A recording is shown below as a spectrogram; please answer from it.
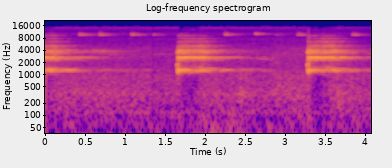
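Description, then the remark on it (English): A three-wattled bellbird's call: fainter ringing notes, then two loud, abrupt, metallic bell-like blasts, each a harsh harmonic tone that holds and slowly fades, with no talking. “The three-wattled bellbird lives in Central America. It makes a thunderous bell-like sound that can carry more than half a mile.”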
